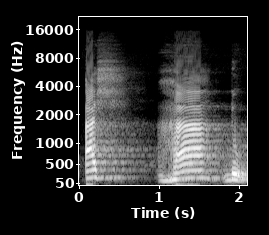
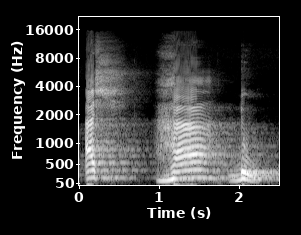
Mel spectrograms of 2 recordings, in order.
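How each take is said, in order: The two takes are said the same way.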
